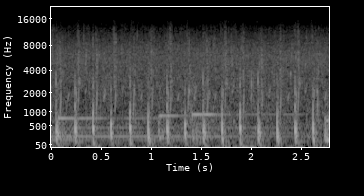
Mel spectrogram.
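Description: Rain falling in the video game Pokopia, a steady patter of many small distinct drops tapping at a quick irregular rhythm over a soft background wash, close and moderately quiet.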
